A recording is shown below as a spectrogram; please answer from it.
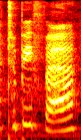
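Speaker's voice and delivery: normal talking voice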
